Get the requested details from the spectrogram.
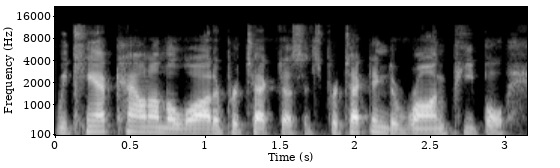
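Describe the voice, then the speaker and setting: Fairly even intonation against a quiet background. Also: man. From Wisconsin, US. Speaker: historian, professor. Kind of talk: interview, analytical commentary. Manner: frequent fillers, hesitant.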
